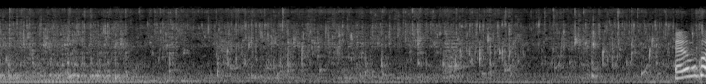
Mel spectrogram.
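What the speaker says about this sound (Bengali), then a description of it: "কল বন্ধ করো" Water runs from a tap in a steady, fairly loud rushing stream for about seven seconds while voices talk over it.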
